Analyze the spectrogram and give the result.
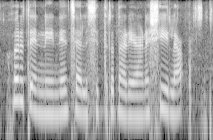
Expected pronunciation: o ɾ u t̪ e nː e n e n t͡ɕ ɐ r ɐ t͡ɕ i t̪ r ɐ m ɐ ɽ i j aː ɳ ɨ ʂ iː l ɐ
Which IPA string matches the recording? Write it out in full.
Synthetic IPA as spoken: o ɾ u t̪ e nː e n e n t͡ɕ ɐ l ɐ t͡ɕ i t̪ r ɐ n ɐ ɽ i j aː ɳ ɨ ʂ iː l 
